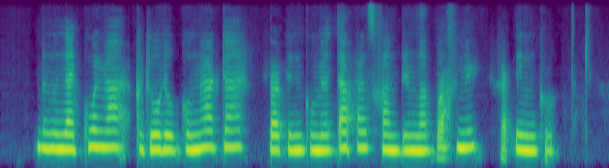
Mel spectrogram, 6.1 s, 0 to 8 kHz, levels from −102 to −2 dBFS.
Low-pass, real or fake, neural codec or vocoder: 7.2 kHz; fake; codec, 16 kHz, 0.5 kbps, FreqCodec, larger model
